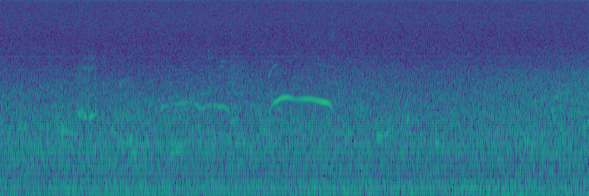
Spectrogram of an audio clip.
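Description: Steady outdoor wind and sea noise, with a few short high chirps about a second and two seconds in.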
